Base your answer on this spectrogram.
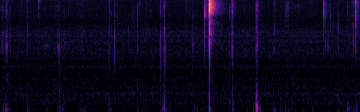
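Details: Blue, a Yorkshire Terrier puppy, crunches on a dried bunny ear indoors; scattered sharp crunching bites and softer chewing clicks come at irregular intervals, with two louder snaps midway over a quiet room hum.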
